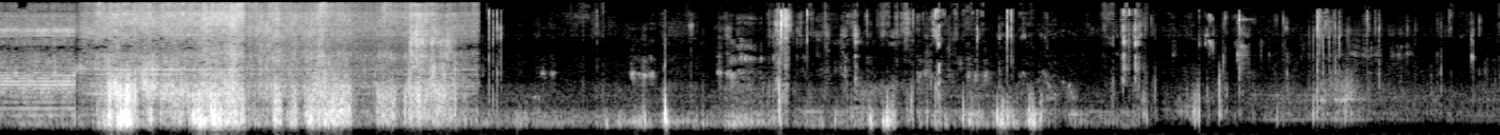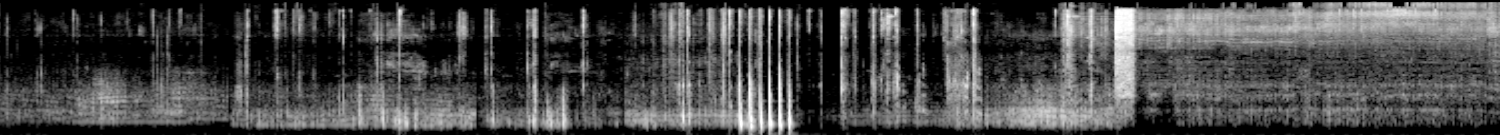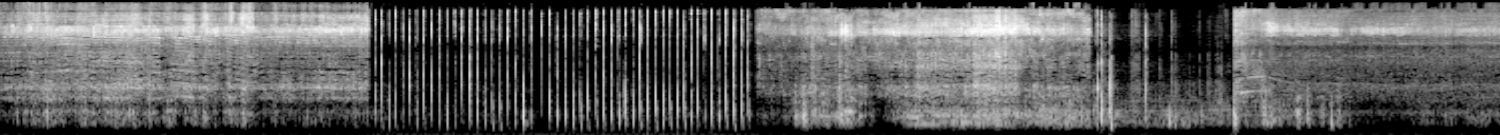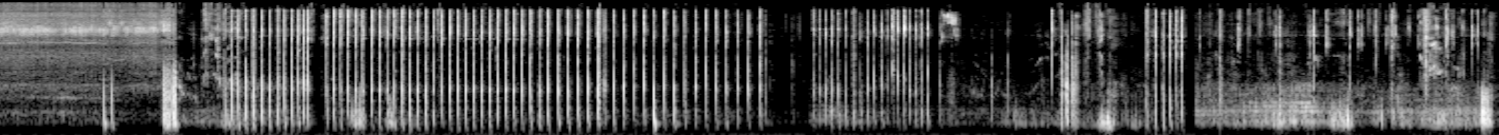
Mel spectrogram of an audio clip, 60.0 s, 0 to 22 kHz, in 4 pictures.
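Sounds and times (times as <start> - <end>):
sharp click: 46.6 - 54.5, 56.4 - 56.9.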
